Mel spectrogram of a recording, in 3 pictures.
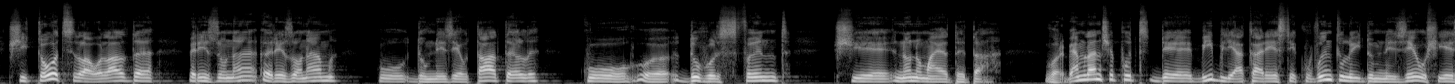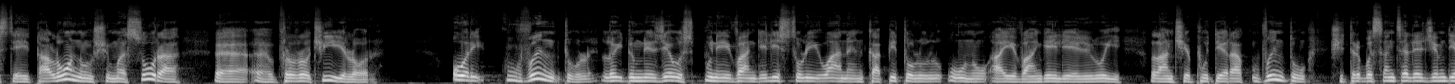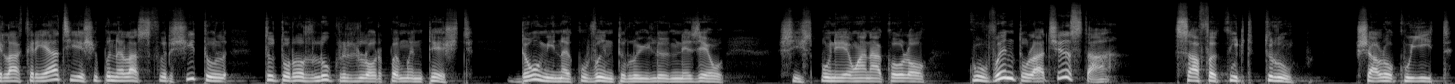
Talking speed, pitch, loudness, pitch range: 105 wpm, 155 Hz, -17 LUFS, 140-175 Hz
